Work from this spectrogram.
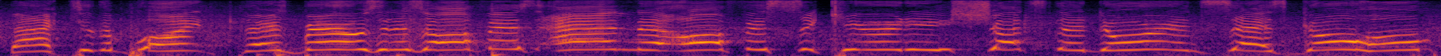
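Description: High-pitched man shouting hockey calls over music. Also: unhurried, hardly any pauses, crowd noise. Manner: excitable, often shouting the play. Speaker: co-host. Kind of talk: joking amateur hockey commentary.

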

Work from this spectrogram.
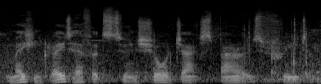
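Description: Low-voiced, calculating official villain played by a man. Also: normal speed, very noisy, close to an everyday voice. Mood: cool, sardonic. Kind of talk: audio drama acting. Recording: loud music under the voice.

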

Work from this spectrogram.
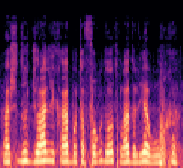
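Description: High-voiced Rio man riding a motorcycle. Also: level tone, racing, darkish tone, highs cut off. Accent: Rio de Janeiro Portuguese. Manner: chatty, self-mocking, talks to viewers directly. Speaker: motovlogger. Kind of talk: casual running commentary while riding. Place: outdoors on a moving motorcycle in city traffic. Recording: faint wind and road noise. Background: faint wind and traffic noise.

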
